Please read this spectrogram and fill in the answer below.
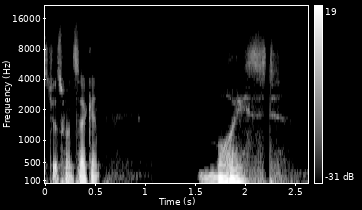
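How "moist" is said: low, close-to-the-mic radio voice. Getting super close to the mic to say one word in NPR voice. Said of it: "I'm going to get super close to the mic and use my NPR voice".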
